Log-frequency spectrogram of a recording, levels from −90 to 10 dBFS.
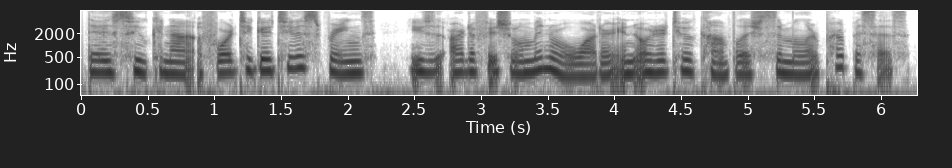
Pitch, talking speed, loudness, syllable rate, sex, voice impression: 200 Hz, 180 wpm, -18 LUFS, 6.1 syllables/s, female, feminine, adult-like, slightly relaxed, powerful, slightly muffled, raspy, intellectual, calm, friendly, reassuring, elegant, slightly lively, kind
